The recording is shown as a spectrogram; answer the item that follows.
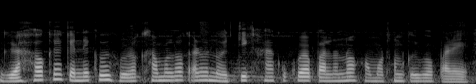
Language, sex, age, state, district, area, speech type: Assamese, female, 60+, Assam, Dibrugarh, rural, spontaneous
